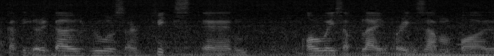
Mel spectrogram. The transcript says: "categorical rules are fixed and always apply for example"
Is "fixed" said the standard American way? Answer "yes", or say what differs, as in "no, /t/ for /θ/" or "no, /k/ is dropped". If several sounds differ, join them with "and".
yes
